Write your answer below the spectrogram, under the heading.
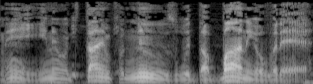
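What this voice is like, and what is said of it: Put-on Italian-American mobster accent. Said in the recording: “I'm just going to do the morning show like this, you know, with this accent. ... I got a lot of Italian in me”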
